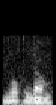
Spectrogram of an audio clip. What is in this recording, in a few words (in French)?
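"bourdon" French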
